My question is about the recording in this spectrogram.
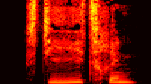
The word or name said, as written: stigetrin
